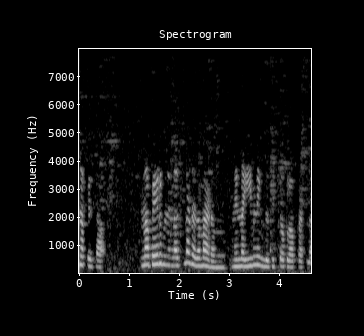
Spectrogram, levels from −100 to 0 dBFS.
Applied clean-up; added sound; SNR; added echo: classical method Wiener filter.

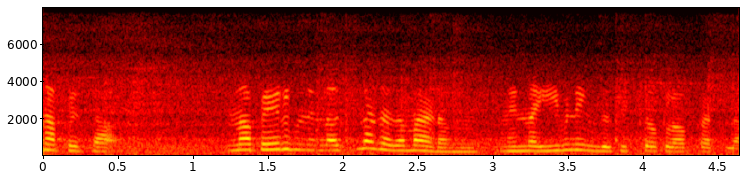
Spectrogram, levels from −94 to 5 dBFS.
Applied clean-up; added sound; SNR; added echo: none; Train; 12 dB; none.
